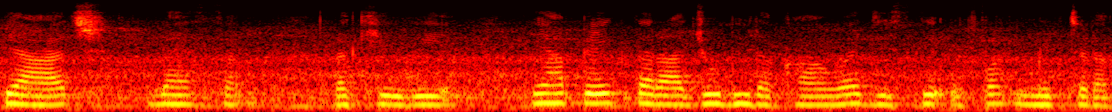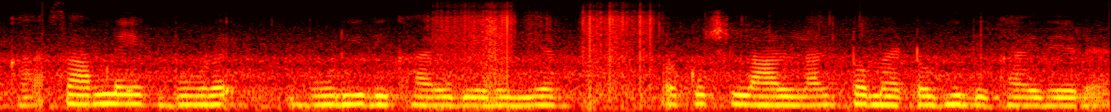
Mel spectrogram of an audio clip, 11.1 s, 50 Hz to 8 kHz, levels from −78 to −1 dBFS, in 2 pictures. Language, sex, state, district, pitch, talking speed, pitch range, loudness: Hindi, female, Rajasthan, Nagaur, 185 Hz, 205 wpm, 180-195 Hz, -24 LUFS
